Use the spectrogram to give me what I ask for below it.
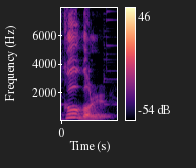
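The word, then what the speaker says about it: googol: existe un número que se escribe gogol y su pronunciación en el inglés es google nombre acuñado por el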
